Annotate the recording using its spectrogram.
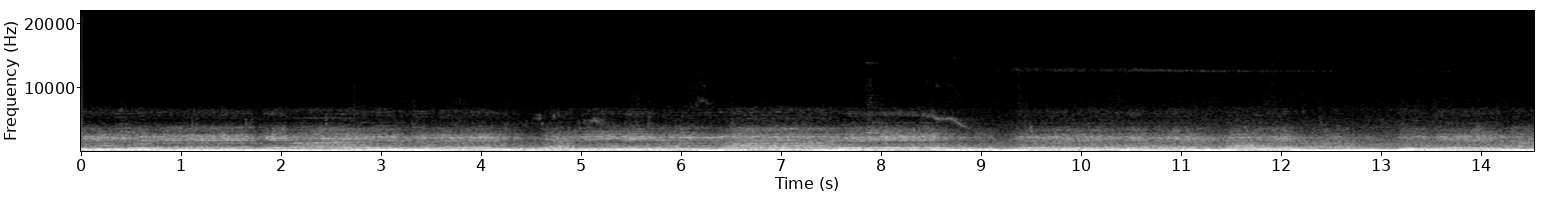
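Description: Choral music: a choir singing in long, held notes.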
